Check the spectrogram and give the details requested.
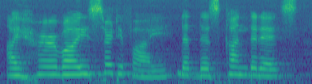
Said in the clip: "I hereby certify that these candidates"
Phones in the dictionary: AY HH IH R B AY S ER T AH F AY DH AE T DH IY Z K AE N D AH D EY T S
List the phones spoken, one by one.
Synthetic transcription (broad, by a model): AY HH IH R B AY S ER T AH F AY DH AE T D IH S K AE N D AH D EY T S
